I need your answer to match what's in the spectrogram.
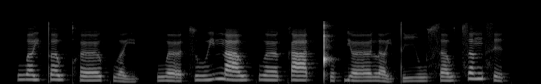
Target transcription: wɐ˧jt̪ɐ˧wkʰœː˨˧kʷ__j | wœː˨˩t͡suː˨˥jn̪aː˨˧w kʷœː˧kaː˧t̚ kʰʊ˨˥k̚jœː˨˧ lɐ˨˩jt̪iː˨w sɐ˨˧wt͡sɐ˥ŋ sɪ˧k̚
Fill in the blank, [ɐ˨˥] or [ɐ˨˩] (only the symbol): ɐ˨˩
